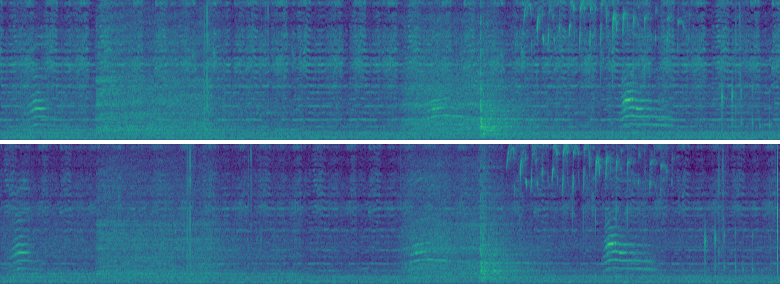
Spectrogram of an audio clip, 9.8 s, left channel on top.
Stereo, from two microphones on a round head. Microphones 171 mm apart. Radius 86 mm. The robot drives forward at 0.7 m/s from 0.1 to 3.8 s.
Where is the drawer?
30° left (ahead or behind), 3.5 m; by 6.1 s 20° left (ahead or behind), 5 m.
